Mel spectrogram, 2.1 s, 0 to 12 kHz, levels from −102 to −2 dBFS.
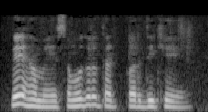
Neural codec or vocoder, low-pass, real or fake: none; 7.2 kHz; real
